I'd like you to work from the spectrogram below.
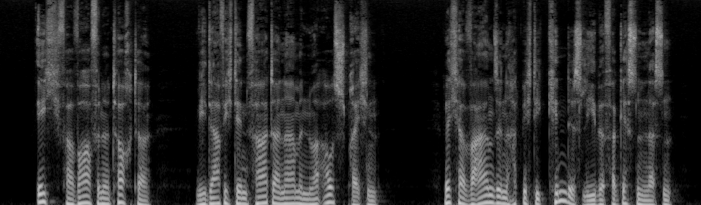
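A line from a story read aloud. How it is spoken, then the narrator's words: Piercing wail. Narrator (German): rief sie mit durchdringendem Wehelaut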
